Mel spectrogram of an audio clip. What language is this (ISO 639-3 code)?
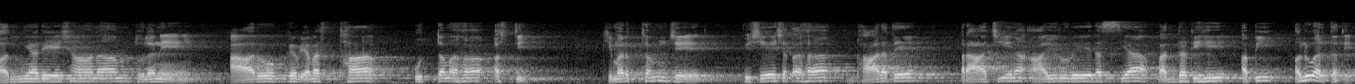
san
